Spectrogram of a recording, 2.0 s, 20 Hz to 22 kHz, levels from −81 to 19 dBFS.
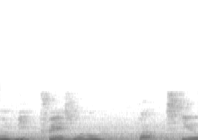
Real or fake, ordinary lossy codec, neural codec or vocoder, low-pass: fake; none; codec, 16 kHz, 16 kbps, FreqCodec, larger model; none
